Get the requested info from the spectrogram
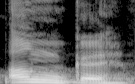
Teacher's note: नाक और मुख दोनों से हवा निकलती है परंतु नाक से हवा ज्यादा निकलती है मुख से कम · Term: अनुस्वार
